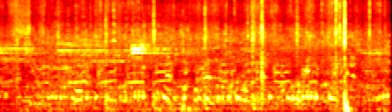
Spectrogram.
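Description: Pigeons coo in soft, repeated low calls close by, with a voice talking over them.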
